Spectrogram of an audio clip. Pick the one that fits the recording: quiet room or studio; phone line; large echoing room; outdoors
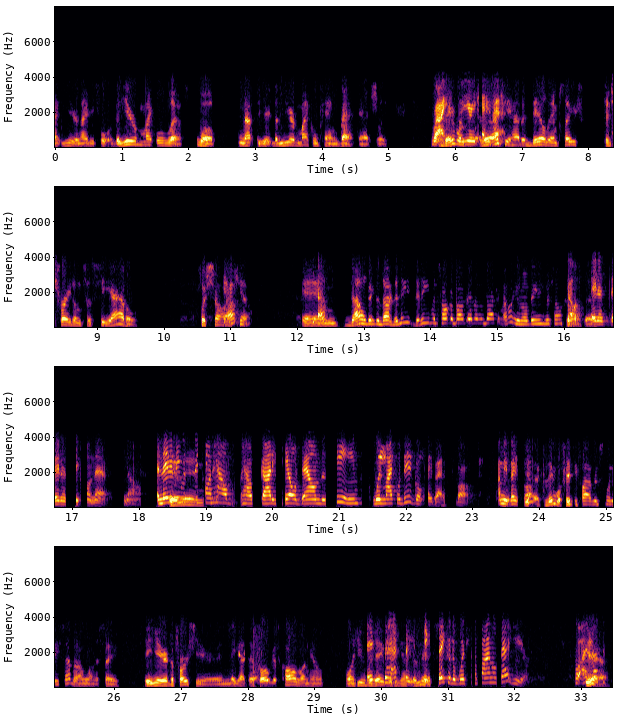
phone line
